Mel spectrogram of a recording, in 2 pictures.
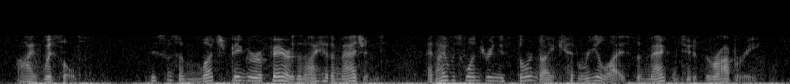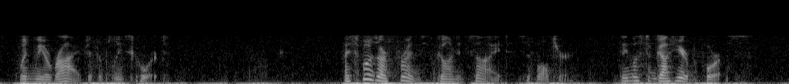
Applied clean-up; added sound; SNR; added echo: none; none; none; none.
